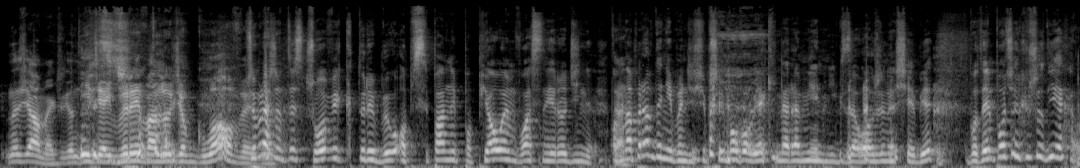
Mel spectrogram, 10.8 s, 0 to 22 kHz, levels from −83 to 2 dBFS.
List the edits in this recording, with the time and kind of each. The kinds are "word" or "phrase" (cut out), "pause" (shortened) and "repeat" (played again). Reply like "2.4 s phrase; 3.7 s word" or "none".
none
